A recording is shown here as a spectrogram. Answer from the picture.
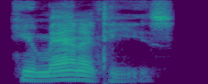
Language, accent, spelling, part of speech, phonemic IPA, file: English, US, humanities, noun, /hjuˈmæn.ɪ.tiz/, En-us-humanities.ogg
- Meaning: 1. plural of humanity 2. Synonym of classical studies: the study of Ancient Greek and Latin, their literature, etc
